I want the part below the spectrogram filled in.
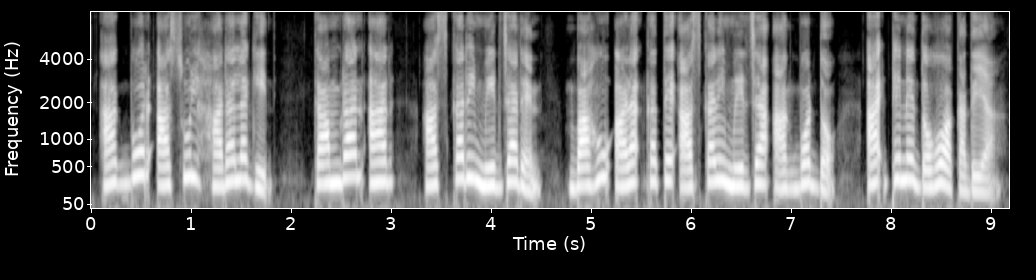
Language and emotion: Santali, neutral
